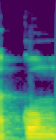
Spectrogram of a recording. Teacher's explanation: کم، کاف کو باریک، میم ساکن کا اظہار ہے، یہاں غنہ نہیں کیا جائے گا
